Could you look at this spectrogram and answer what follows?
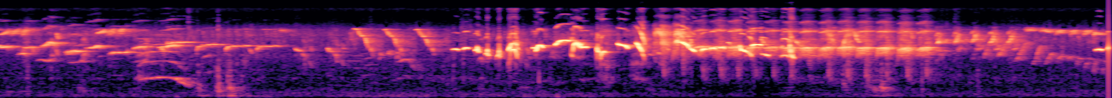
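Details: Oriental magpie-robin in lively konslet-style song, used to prompt other magpie-robins to sing: a varied stream of short whistles and chirps, building to loud, rapid, scratchy phrases and warbled runs.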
